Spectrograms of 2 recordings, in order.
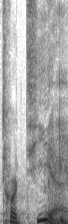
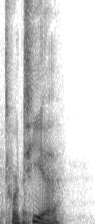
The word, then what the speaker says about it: tortilla: No, it's just tortilla. It would be LLA, like tortilla. There's no Rilla again, like Tortillarilla.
